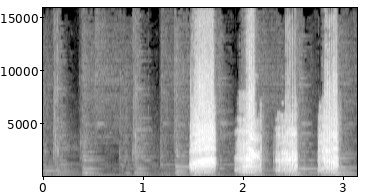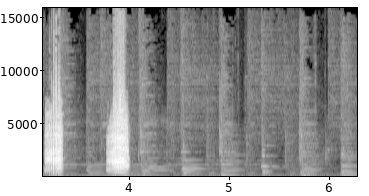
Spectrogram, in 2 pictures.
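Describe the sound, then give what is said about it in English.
A crow caws six times in a quick, evenly spaced run of loud, harsh calls, with quieter background sound before and after. “Crow.”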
